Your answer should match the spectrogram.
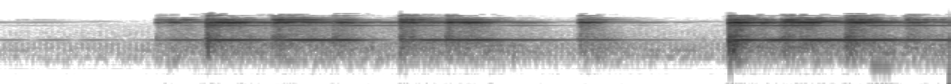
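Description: A small bell rung by pulling a rope, used by a woman alone in a shed to call for someone, jangles in several quick bursts, bright, with a short pause before a final louder peal. No voices.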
